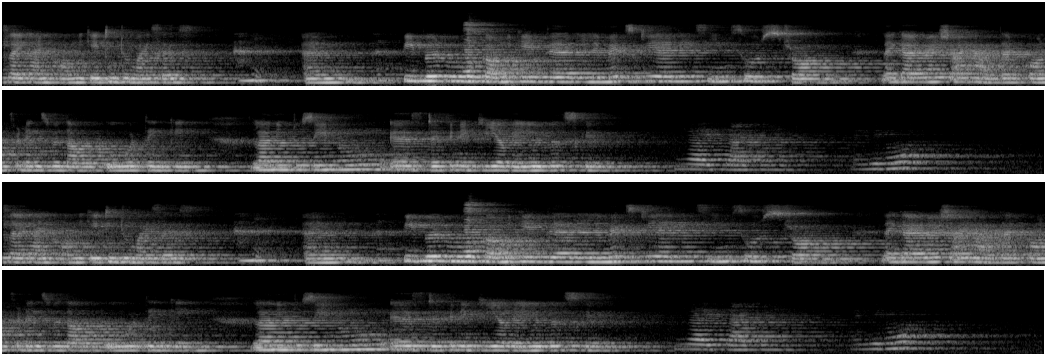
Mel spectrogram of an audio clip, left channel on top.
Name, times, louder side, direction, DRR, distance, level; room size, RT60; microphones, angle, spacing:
voice 1, 0.0-1.9 2.3-2.5 3.0-16.5, equal, 30° left, -2 dB, 0.7 m, -23 dB
voice 2, 2.4-2.7 4.6-4.7 17.2-18.3 18.9-19.5, right 1 dB, 10° left, -5 dB, 0.3 m, -30 dB
9.1 x 3.2 x 3.4 m, 2.4 s
head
